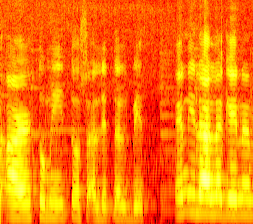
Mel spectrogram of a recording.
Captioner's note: sizzles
